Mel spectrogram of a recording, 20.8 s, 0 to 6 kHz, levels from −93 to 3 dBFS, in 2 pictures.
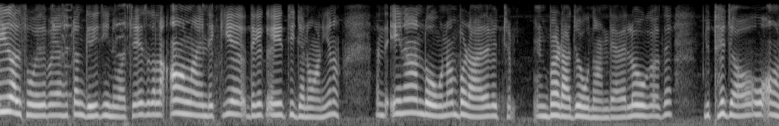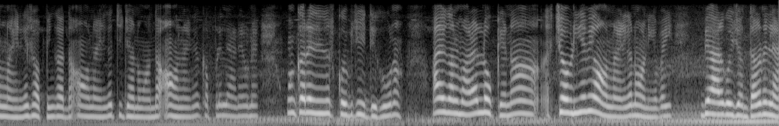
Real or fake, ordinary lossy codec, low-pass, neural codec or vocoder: real; none; 5.4 kHz; none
